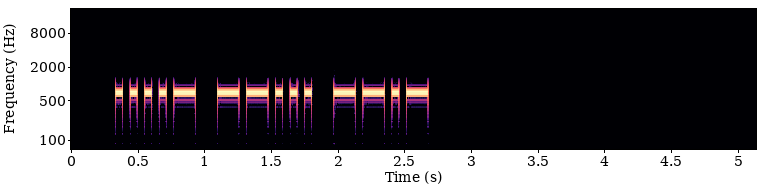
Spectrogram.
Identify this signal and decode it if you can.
Morse code, heard as a keyed tone, about 23 wpm, 700 Hz. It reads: 47Q
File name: Three Letter-Number Combinations - 22wpm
